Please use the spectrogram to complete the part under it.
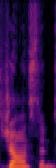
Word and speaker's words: Johnston: Oh, it is Johnston. So I said it right the first time.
